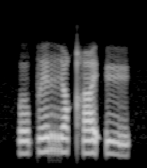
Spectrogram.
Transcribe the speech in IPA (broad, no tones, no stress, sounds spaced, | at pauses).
o p ɪ r y qʰ e ʔ y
